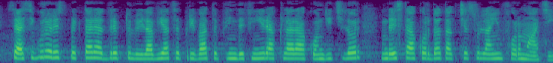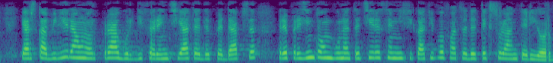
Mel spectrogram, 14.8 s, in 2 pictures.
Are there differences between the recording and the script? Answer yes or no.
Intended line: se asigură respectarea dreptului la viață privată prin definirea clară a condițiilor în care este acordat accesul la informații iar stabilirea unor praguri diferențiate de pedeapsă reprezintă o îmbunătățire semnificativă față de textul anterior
yes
